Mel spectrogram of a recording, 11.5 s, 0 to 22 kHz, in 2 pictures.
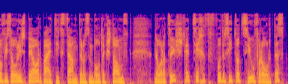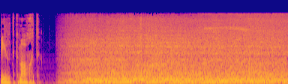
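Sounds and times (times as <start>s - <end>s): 
speech: 0.0s - 7.7s
train arriving at a station: 6.9s - 11.5s
faint high squeal from train wheels: 7.5s - 11.5s.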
